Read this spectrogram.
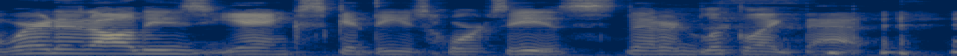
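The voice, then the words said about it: Impression of a Confederate soldier. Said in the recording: “That's my Confederate impression.”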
